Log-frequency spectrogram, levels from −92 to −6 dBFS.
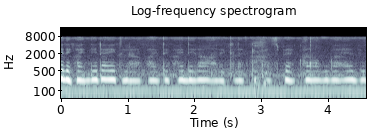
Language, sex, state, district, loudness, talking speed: Hindi, female, Uttar Pradesh, Hamirpur, -18 LUFS, 260 wpm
